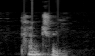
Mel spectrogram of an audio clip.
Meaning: 1. A small room, closet, or cabinet usually located in or near the kitchen, dedicated to shelf-stable food storage or storing kitchenware, like a larder, but smaller 2. A break room
- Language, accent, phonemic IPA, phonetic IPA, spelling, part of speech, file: English, Southern England, /ˈpantɹi/, [ˈpant(ʰ)ɹ̥i], pantry, noun, LL-Q1860 (eng)-pantry.wav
